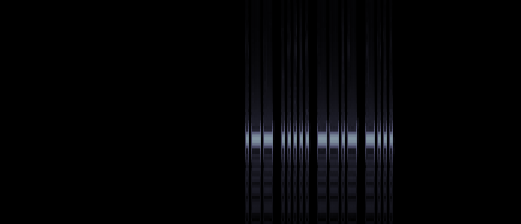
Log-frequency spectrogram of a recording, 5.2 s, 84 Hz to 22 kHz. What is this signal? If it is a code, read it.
Morse code, heard as a keyed tone, about 40 wpm, 700 Hz. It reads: W5QB
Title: USA Call Signs - 4 Characters - Repeated 3x - 40wpm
